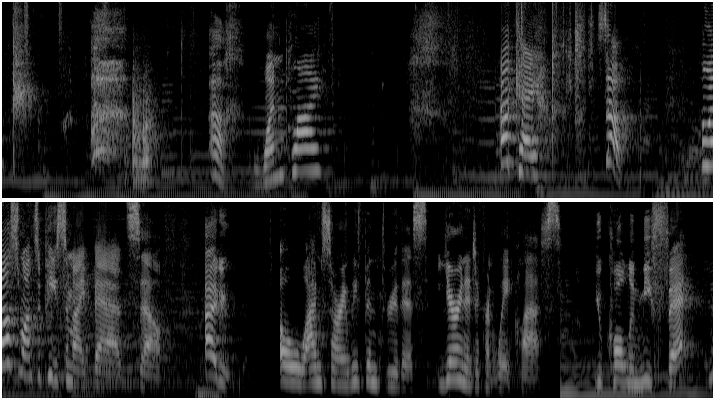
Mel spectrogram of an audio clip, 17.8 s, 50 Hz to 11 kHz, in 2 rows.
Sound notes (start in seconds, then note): 0.1 chuckles; 2.7 groa ns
